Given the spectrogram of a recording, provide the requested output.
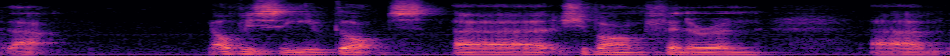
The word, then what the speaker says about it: Siobhan: obviously you've got uh Siobhan finneran um it's pronounced chiffon I always look at it as sire bomb Siobhan finneran Michelle Holmes George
